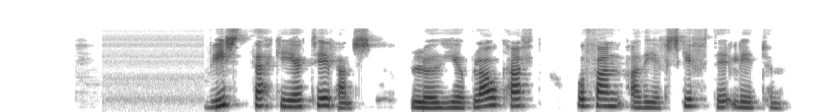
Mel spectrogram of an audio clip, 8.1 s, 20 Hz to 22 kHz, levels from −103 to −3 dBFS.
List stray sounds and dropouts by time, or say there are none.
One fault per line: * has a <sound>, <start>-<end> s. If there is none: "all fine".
all fine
